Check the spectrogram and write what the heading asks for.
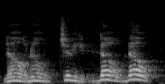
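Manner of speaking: plead, rising in alarm; acted-out panic, pitch climbing; panicked victim.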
